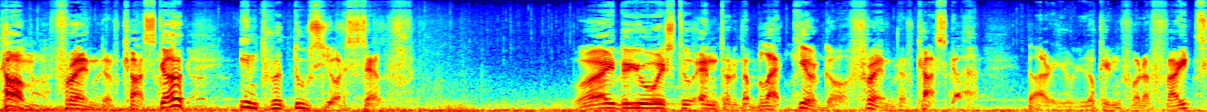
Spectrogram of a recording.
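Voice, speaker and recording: Using a put-on character voice, a man speaks at a fairly slow pace with long, frequent pauses over clear background noise. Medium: video game. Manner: smooth, wheedling.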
